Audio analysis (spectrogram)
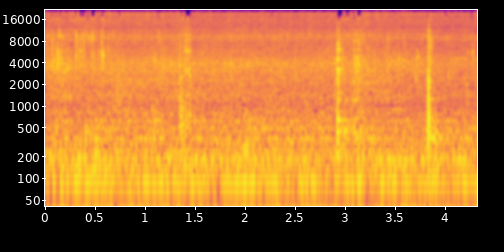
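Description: Potatoes frying in oil in a pan, a soft steady sizzle with occasional light scrapes and clinks of a spoon, heard close and fairly quiet with no talking.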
